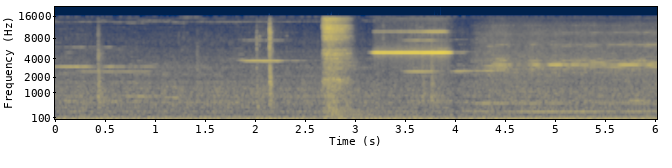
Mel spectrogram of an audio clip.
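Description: A 225-ton crawler crane's diesel engine running with a steady low rumble. About three seconds in comes a short hiss, then a high, steady squeal for under a second, the loudest moment. After that a steady whine and hum rides over the engine.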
